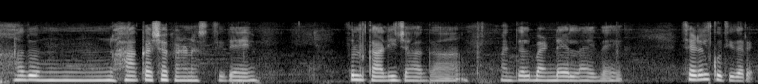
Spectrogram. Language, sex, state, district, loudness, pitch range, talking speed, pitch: Kannada, female, Karnataka, Shimoga, -17 LUFS, 185-200 Hz, 105 wpm, 190 Hz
